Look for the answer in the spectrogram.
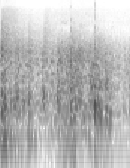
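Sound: thunder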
